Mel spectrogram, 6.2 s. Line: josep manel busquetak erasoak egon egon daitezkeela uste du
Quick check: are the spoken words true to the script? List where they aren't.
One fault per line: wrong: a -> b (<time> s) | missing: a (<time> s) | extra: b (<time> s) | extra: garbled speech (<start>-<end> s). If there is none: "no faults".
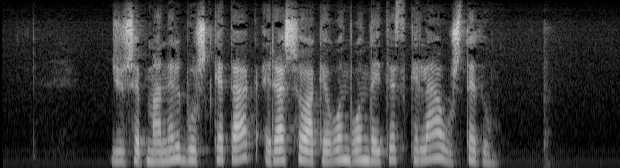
no faults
